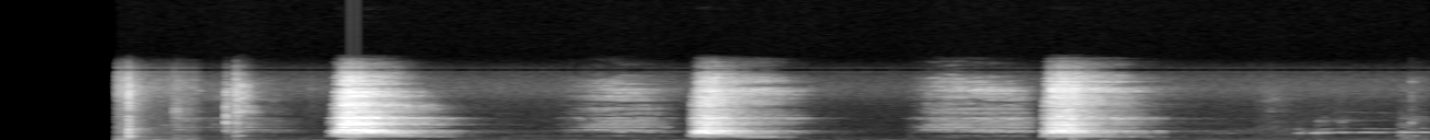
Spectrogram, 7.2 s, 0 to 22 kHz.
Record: exhalation_length: 7.2 s
exhalation_amplitude: 22120
exhalation_signal_mean_std_ratio: 0.35
survey_phase: alpha (2021-03-01 to 2021-08-12)
age: 45-64
gender: Male
wearing_mask: 'No'
symptom_none: true
smoker_status: Current smoker (1 to 10 cigarettes per day)
respiratory_condition_asthma: false
respiratory_condition_other: false
recruitment_source: REACT
submission_delay: 2 days
covid_test_result: Negative
covid_test_method: RT-qPCR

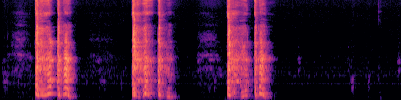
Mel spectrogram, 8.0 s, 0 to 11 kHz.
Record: three_cough_length: 8.0 s
three_cough_amplitude: 7014
three_cough_signal_mean_std_ratio: 0.37
survey_phase: beta (2021-08-13 to 2022-03-07)
age: 65+
gender: Male
wearing_mask: 'No'
symptom_none: true
smoker_status: Never smoked
respiratory_condition_asthma: false
respiratory_condition_other: false
recruitment_source: REACT
submission_delay: 2 days
covid_test_result: Negative
covid_test_method: RT-qPCR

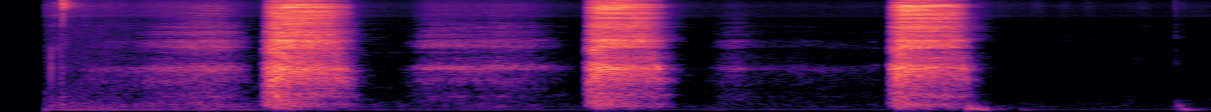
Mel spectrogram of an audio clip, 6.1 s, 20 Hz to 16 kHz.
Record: exhalation_length: 6.1 s
exhalation_amplitude: 32768
exhalation_signal_mean_std_ratio: 0.36
survey_phase: beta (2021-08-13 to 2022-03-07)
age: 45-64
gender: Female
wearing_mask: 'No'
symptom_none: true
smoker_status: Never smoked
respiratory_condition_asthma: false
respiratory_condition_other: false
recruitment_source: REACT
submission_delay: 2 days
covid_test_result: Negative
covid_test_method: RT-qPCR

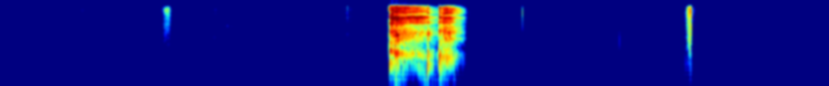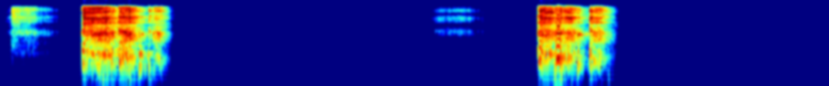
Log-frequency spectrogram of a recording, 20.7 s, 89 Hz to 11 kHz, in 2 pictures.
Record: three_cough_length: 20.7 s
three_cough_amplitude: 31141
three_cough_signal_mean_std_ratio: 0.24
survey_phase: alpha (2021-03-01 to 2021-08-12)
age: 45-64
gender: Female
wearing_mask: 'No'
symptom_cough_any: true
symptom_shortness_of_breath: true
symptom_fatigue: true
symptom_headache: true
symptom_onset: 3 days
smoker_status: Ex-smoker
respiratory_condition_asthma: true
respiratory_condition_other: false
recruitment_source: Test and Trace
submission_delay: 1 day
covid_test_result: Positive
covid_test_method: RT-qPCR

